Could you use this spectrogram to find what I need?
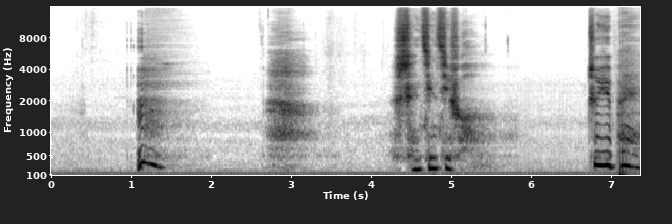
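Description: A young woman speaks softly and briefly, close by.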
